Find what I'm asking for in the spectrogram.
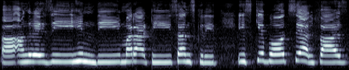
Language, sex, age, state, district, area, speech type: Urdu, female, 30-45, Maharashtra, Nashik, rural, spontaneous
